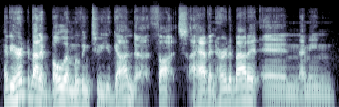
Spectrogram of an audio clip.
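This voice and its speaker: A man's voice: lowish voice, lively intonation, a little fast. A man hosting a live stream in casual chat, reading out viewer comments with blunt, sardonic swearing.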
